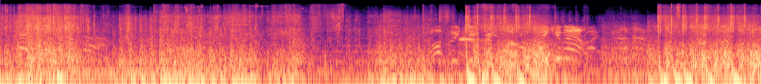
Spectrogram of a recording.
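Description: Modern Warfare III gunfire rattles in fast bursts and single cracks amid mechanical clatter, loud and close, with a steady din of battle filling the scene.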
